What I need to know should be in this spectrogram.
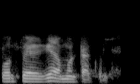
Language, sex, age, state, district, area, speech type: Kannada, male, 45-60, Karnataka, Chitradurga, rural, conversation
